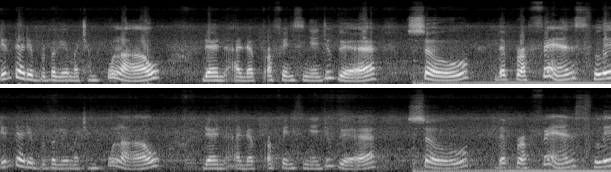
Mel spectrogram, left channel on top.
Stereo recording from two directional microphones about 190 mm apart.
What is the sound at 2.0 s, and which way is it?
Speech, 35° left (ahead or behind).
